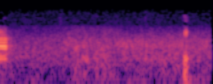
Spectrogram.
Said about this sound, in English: Moose is leaving the Atlanta airport now, folks. That's why you're hearing the horns honking.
